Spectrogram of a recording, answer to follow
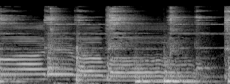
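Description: Devotional kirtan: voices chanting a mantra over sustained melody notes, with hand cymbals (kartals) struck in a steady beat about twice a second.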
